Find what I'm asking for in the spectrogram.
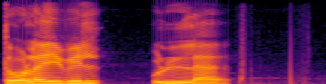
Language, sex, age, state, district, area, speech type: Tamil, male, 45-60, Tamil Nadu, Ariyalur, rural, read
